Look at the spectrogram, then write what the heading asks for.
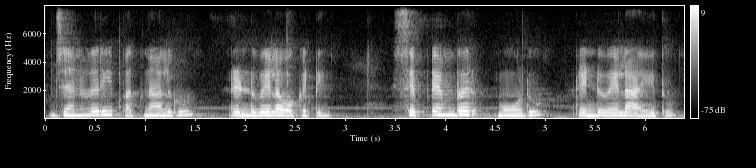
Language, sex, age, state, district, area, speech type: Telugu, female, 30-45, Andhra Pradesh, Palnadu, urban, spontaneous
